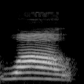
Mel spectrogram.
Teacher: दोनों होंठ आपस में बाहर की तरफ निकलेंगे तो ये अदा होगा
